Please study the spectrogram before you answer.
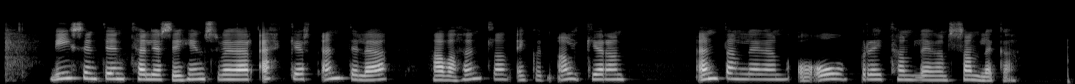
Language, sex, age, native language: Icelandic, female, 40-49, Icelandic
